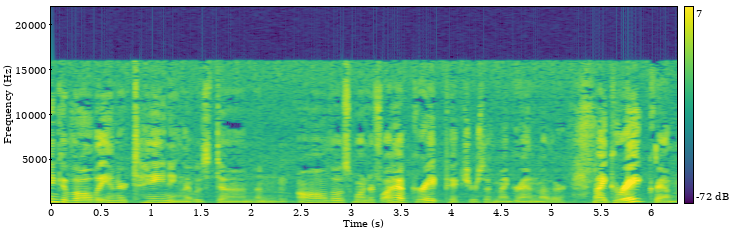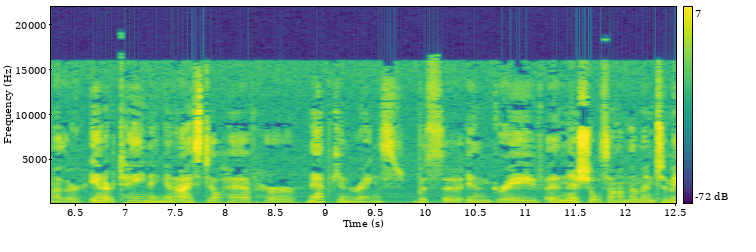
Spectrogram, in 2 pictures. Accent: Casper, Wyoming, United States; also born or lived in Kemmerer / Laramie; I'm a little ashamed, being a Wyoming girl all my life. Born in Kemmer. I was born in Kemmer, raised in Casper, university in Laramie.

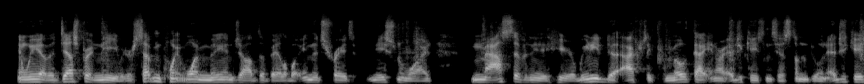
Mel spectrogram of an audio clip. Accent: Washington, United States; Growing up in Eastern Washington with a mom's family and farmers, dad's farmer, family with ranchers

